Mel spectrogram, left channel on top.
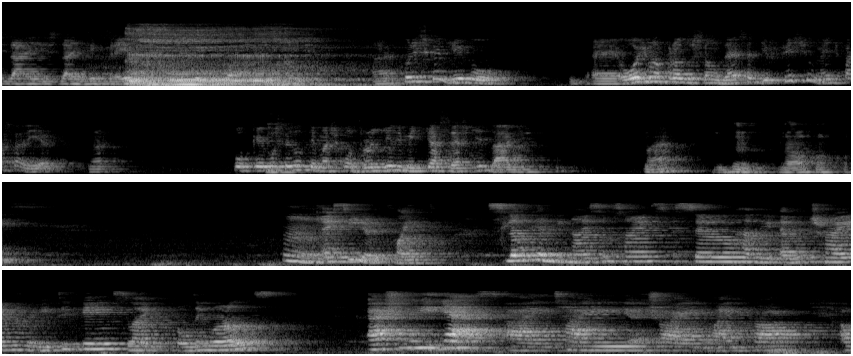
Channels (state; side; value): different; both; correlation 0.00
